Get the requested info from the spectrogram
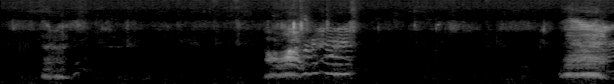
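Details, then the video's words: British Shorthair mother cat with her kitten indoors; three drawn-out meows with rich harmonics, the middle one longest and wavering, separated by quiet pauses of about three seconds. "Anne kedi yavru kedi"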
